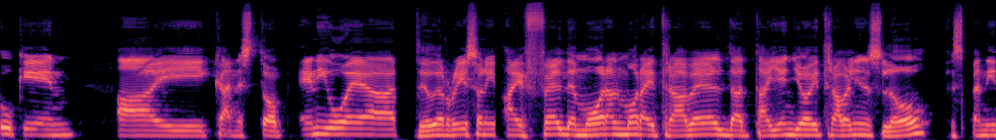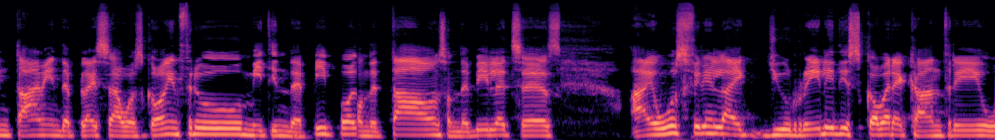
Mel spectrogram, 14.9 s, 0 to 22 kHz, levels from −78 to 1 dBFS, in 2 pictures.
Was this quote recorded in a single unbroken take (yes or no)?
no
